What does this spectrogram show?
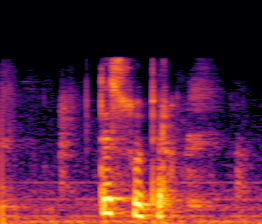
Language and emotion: Russian, neutral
